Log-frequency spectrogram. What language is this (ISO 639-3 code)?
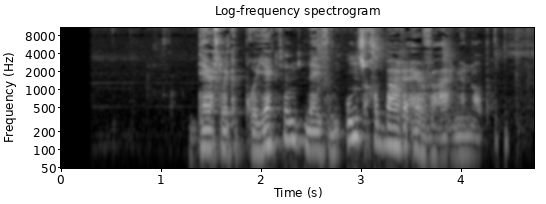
nld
